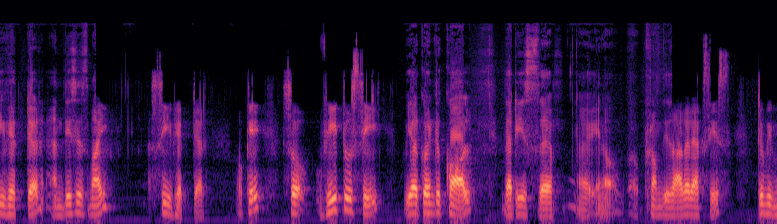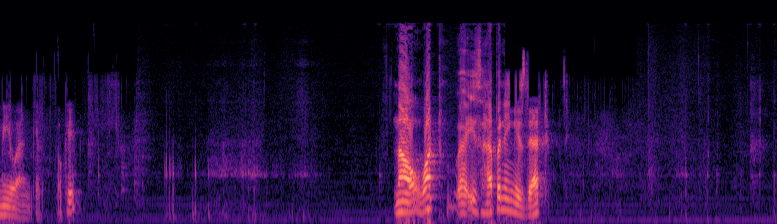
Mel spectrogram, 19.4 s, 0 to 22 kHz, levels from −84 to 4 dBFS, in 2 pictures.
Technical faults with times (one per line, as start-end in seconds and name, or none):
1.19-4.97 Bluetooth SBC bit pool drop
8.40-11.43 Bluetooth SBC bit pool drop
16.02-17.67 Bluetooth SBC bit pool drop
